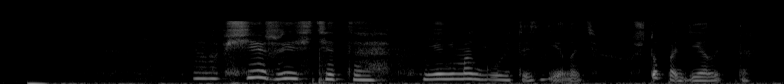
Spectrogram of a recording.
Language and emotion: Russian, sad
